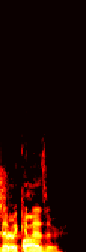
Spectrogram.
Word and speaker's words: Nebuchadnezzar: I always, the ship name, I always trip Nebuchadnezzar.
